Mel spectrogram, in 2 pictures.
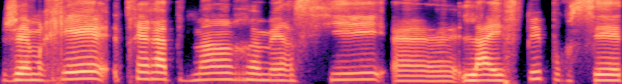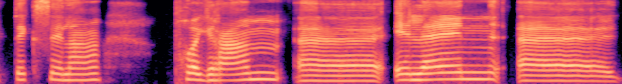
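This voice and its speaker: A native Spanish-speaking woman from Mexico with a Mexican accent, giving an informal testimonial in a halting, enthusiastic way with repeated words. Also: mid-range voice, steady tone, sharp tone, clean tone, no room sound. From Guadalajara, Mexico. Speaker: former mentee giving a testimonial. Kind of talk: informal testimonial in an online talk.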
